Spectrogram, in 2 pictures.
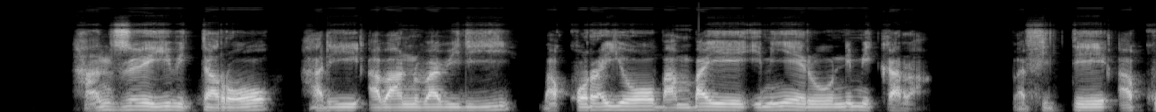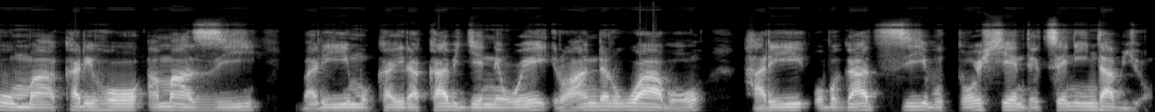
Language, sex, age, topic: Kinyarwanda, male, 36-49, government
